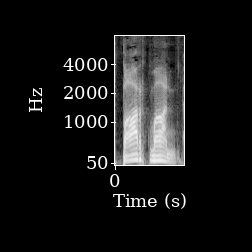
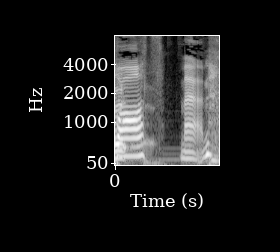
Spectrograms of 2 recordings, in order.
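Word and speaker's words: Baartman: Yeah, you so butchered that surname. It's Bartman. – Okay, well, all right. – So Bartman.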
